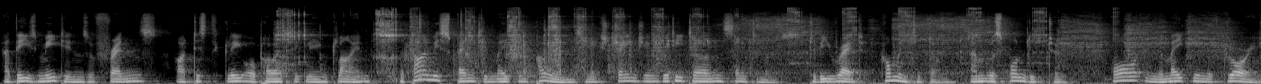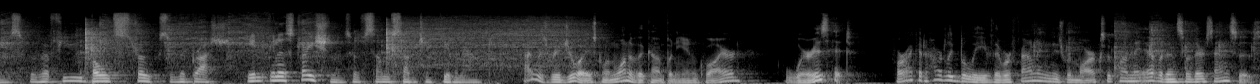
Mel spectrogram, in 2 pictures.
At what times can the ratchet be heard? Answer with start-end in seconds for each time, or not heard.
2.7-11.2.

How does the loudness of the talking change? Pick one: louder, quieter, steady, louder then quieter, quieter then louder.
steady.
